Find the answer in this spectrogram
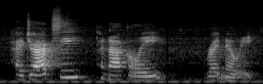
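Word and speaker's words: hydroxypinacolone retinoate: This has the newest member of that family, which is HPR, which is pronounced hydroxypinocolate retinoate.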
